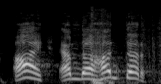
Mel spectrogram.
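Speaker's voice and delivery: booming, slow, high, big delivery. Answering a request for the best Sova impression: Sova impression. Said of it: "give me your best Sova impression".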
